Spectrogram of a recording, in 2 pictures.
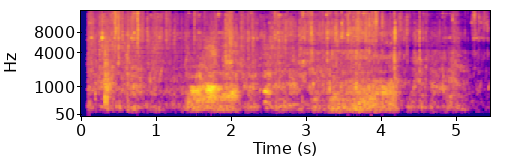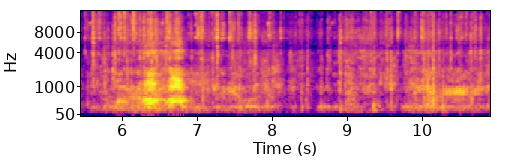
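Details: Two Pit Bulls, aged 3 and 4, and a 10-year-old Wheaton Terrier playing on and around a pool cover in a backyard; brief mid-pitched growly vocal bursts near the start and middle, over constant scuffling and rustling.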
